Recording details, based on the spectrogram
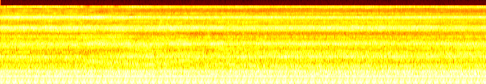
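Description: Constant buzzing motor hum with a steady hiss: a nebulizer compressor running continuously.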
